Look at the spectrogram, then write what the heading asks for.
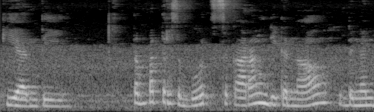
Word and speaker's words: Giyanti: tanggal 13 Februari 1755 nama Giyanti diambil dari lokasi penandatanganan perjanjian yaitu di desa Janti dalam pelafalan Belanda disebut Giyanti tempat tersebut sekarang dikenal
